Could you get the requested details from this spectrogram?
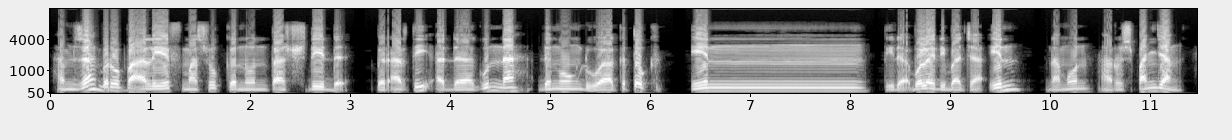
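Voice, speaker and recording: A man teaching Quran reading, patiently sounding out syllables one by one and chanting the verses slowly. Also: fairly low pitch, animated, gravelly, no echo, clean studio sound. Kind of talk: slow step-by-step recitation lesson.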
